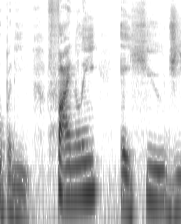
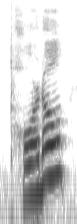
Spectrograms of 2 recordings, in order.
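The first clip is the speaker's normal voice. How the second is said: puzzled question; 8 semitones higher, 4 dB louder than usual. A narrator's reading. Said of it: "Drake asked".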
